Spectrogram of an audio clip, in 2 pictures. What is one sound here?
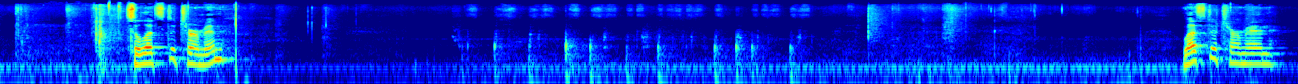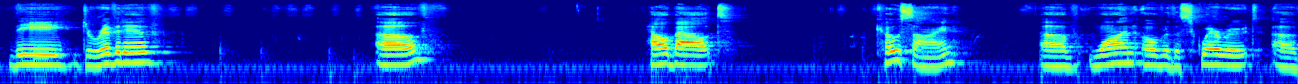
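A man speaks calmly and clearly close by, in short phrases.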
